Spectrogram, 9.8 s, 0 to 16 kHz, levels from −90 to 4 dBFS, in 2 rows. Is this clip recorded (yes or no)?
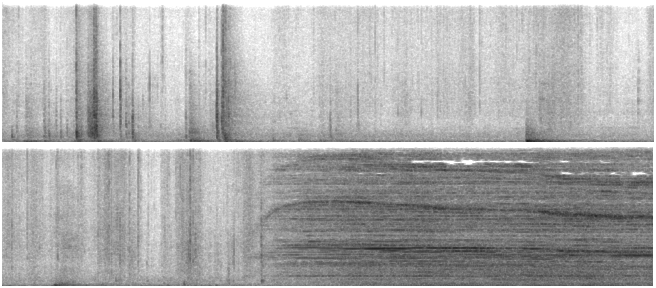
yes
